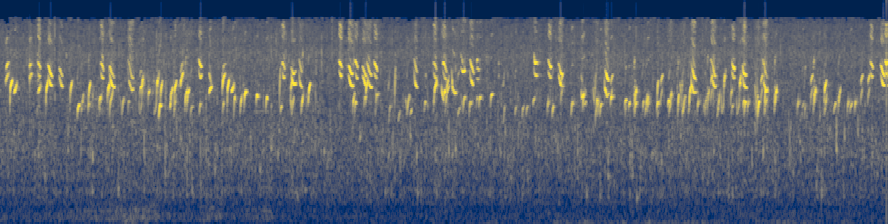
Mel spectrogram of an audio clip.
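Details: Goldfinch singing by a waterfall: a fast, continuous stream of high twittering notes and short trills, steady throughout, over a soft hiss of falling water.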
